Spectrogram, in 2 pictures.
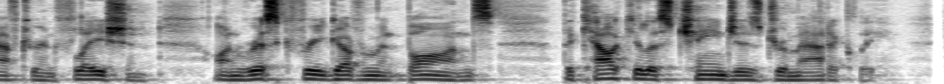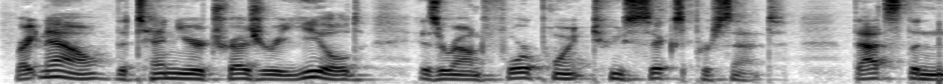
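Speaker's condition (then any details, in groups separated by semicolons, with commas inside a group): No condition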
